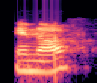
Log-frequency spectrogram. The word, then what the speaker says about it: enough: GH yeah and what what is the pronunciation of that GH like f in the okay which ones are saying the F sound with the and it's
